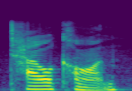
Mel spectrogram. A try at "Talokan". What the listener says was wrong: Talcon? No. No, there's another T in there. Oh, it is Talokan.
